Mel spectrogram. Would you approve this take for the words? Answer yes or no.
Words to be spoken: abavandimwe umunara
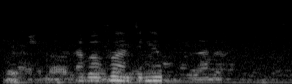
yes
